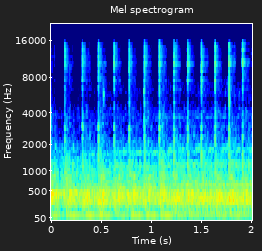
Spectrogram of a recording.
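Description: Sewing machine running unthreaded at a steady speed, its needle punching a line of holes through paper: an even run of needle strokes, about a dozen a second, over the motor's low hum.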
